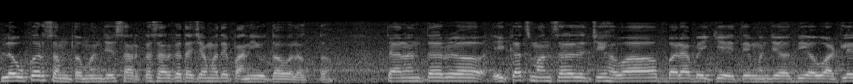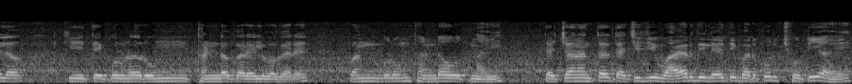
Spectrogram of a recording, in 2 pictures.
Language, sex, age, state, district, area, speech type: Marathi, male, 30-45, Maharashtra, Yavatmal, urban, spontaneous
